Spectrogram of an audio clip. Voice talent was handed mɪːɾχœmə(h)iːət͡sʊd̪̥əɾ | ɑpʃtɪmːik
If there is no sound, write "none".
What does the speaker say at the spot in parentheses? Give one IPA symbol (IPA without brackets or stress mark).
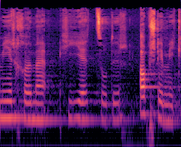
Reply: h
